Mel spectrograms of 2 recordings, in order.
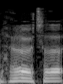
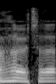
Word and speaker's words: Hirta: Steele adds weight to the idea, noting that the islanders pronounced the H with a somewhat guttural quality, making the sound they used for Hirta almost Kilta.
